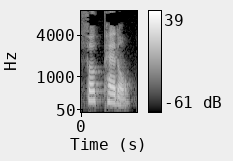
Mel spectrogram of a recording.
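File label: "foot-pedal", English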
